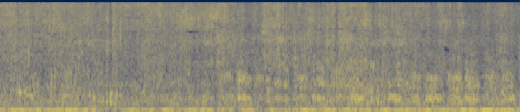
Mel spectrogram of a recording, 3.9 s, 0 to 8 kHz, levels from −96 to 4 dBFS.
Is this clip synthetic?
no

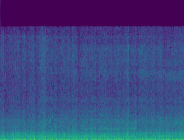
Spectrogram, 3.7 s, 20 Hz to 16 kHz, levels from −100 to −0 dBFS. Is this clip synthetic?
no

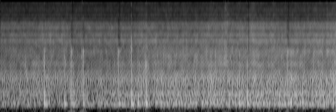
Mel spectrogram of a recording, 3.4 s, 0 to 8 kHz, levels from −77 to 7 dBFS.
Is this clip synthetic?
yes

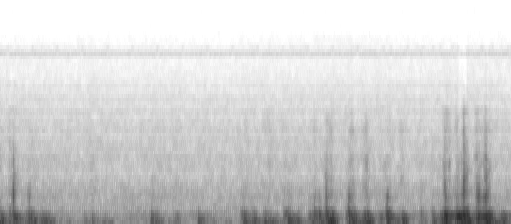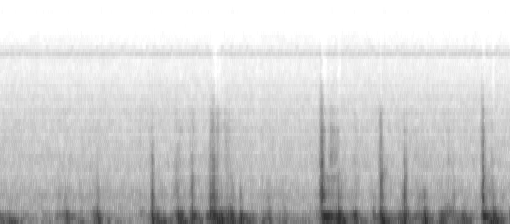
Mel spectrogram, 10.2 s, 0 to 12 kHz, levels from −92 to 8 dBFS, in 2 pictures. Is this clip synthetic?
yes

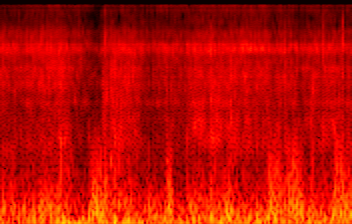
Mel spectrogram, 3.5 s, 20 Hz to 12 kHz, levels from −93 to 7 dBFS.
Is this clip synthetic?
yes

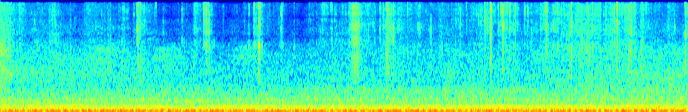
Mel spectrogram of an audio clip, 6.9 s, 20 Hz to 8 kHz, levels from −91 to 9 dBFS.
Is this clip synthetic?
no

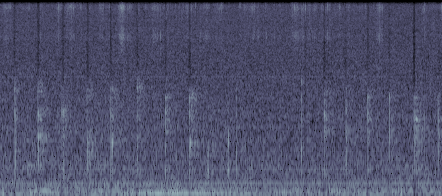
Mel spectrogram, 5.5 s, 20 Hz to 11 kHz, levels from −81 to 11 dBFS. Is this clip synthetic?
no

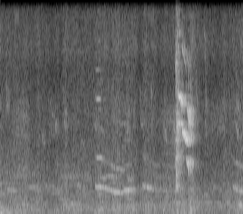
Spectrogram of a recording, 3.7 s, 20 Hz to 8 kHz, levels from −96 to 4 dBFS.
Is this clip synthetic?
no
